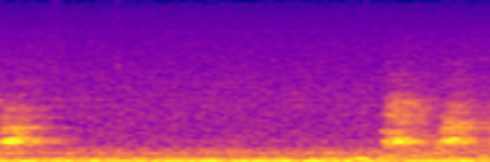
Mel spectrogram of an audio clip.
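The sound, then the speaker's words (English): A dog barks a few times downstairs, muffled, with short bursts at the start and near the end over a low rumbling background. “Dog barking downstairs and stuff.”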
